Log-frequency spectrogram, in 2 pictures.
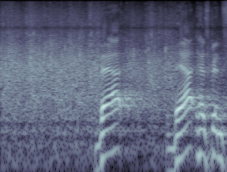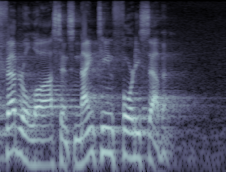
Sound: applause

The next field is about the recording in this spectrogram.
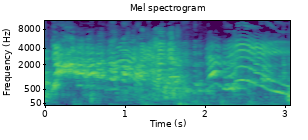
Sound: laughter

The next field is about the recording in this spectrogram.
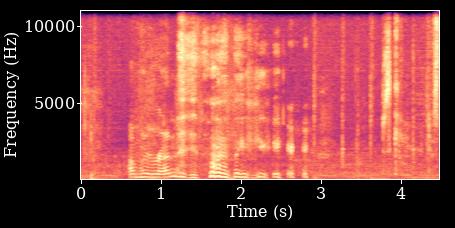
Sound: laughs

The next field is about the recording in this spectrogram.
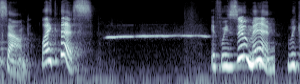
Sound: whisteling

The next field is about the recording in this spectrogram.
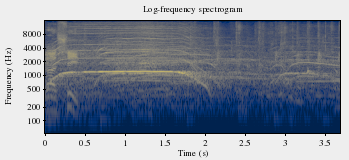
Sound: cheering

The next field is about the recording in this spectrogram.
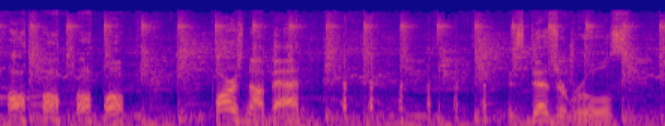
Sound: laughs; laughs

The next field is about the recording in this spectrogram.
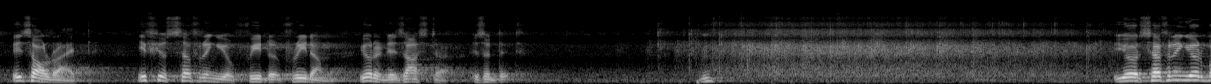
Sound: applause

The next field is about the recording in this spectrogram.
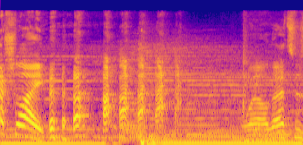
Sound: laughs

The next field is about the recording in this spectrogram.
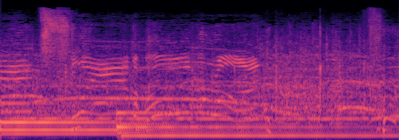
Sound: applause

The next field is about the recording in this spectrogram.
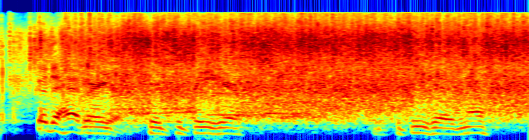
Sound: audience clapping

